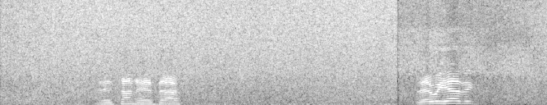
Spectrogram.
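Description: Steady broadband rush of Tangerine Falls, a waterfall, fills the scene continuously at moderate level, with a person speaking briefly over it twice.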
